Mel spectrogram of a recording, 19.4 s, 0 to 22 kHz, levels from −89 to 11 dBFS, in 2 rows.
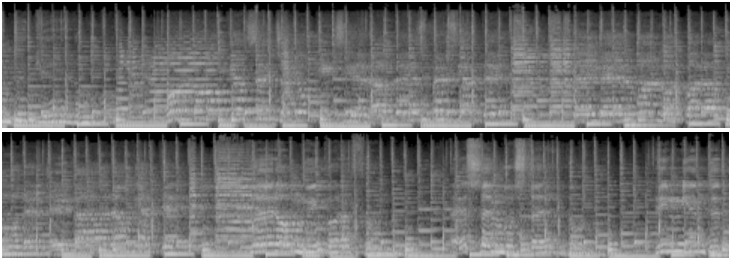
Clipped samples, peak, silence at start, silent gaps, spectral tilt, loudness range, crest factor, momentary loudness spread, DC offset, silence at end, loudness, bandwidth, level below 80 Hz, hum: under 0.1%; -2 dBFS; 0 s; none; -4.5 dB/octave; 2 LU; 14 dB; 4 LU; under 0.1%; 0 s; -16 LUFS; over 20 kHz; -30 dBFS; none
